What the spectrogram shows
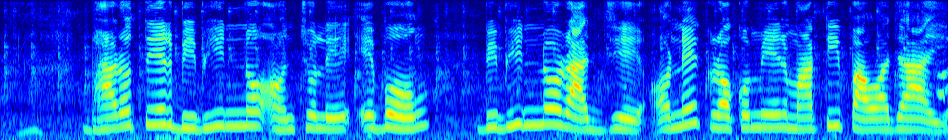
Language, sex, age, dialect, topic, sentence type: Bengali, female, 25-30, Northern/Varendri, agriculture, statement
